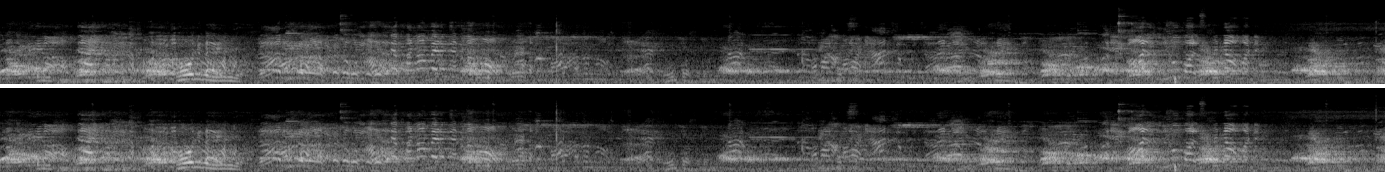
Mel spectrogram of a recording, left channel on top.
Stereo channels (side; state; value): both; normal; correlation 0.70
